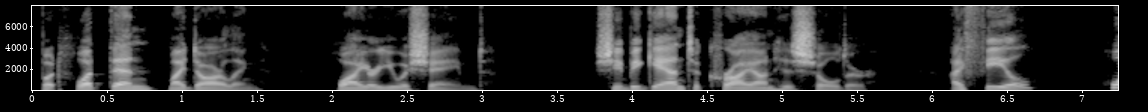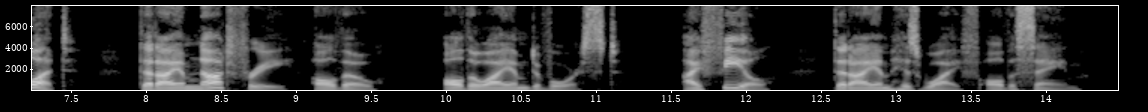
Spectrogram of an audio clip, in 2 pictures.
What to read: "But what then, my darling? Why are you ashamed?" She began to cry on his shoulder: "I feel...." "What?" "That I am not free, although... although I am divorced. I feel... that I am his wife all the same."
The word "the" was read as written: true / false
true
